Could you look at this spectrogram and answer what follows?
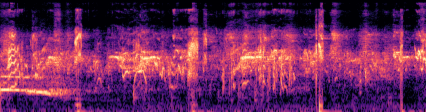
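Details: Budgerigars warbling and squawking together; a descending whistle opens, then a busy stream of high chirps, squeaks and scratchy notes continues with short bright whistles scattered through it.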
